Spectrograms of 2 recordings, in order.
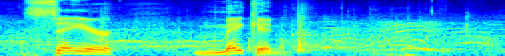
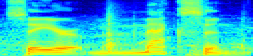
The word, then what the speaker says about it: Sayer Maxson: number 88 is hunter sayer macon i should say sayer maxson is how he pronounces it so it'll be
